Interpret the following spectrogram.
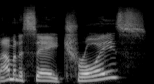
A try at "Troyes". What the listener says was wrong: almost certainly say Troyes. Not quite that. You put a little emphasis on the wrong syllable. would say Troyes is what my guess.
